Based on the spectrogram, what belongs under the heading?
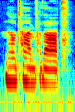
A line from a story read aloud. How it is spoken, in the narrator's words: Thorne grumbled, but his heart wasn't in it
